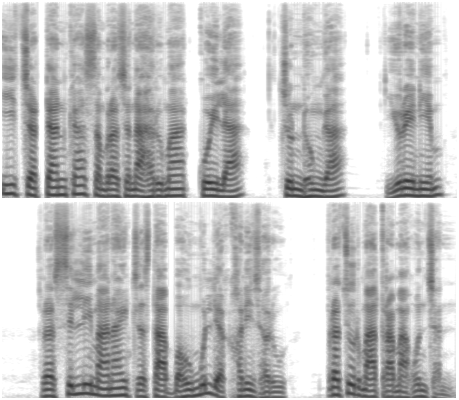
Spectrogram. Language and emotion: Nepali, neutral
